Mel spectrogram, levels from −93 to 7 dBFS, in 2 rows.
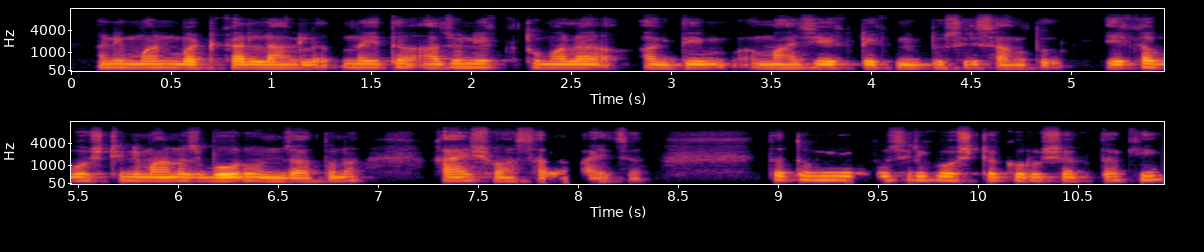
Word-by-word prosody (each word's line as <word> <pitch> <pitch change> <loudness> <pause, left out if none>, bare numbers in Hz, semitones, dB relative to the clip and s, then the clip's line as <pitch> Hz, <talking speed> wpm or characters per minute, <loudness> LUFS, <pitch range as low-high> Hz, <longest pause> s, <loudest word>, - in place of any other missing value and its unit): आणि 145 0 0
मन 145 0 0
भटकायला 135 0 +3
लागलं 130 0 0
नाही 145 -1 +1
तर, 160 - +2
अजून 155 +2 0
एक 150 -1 -2
तुम्हाला 140 -1 +3 0.3
अगदी 130 +1 +2 0.4
माझी 135 +1 +1
1 135 0 +2
टेक्निक 130 -1 +1
2री 135 +1 -5
सांगतो. 125 -2 -4 0.3
एका 135 +3 +3
गोष्टीने 145 0 -1
माणूस 140 0 +2
बोर 140 +1 +10
होऊन 135 -3 +2
जातो 125 +1 -1
ना, 145 - -3 0.4
काय 140 0 +2
श्वासाला 135 -3 -5
पाहायचं? - - -9 0.7
तर - - +5
तुम्ही 165 -1 +1
एक 160 -1 -3
दुसरी 160 0 -2
गोष्ट 155 -2 +1
करू 140 -1 0
शकता 140 +1 -4
की 170 +1 -3
140 Hz, 180 wpm, -22 LUFS, 135-145 Hz, 0.7 s, बोर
